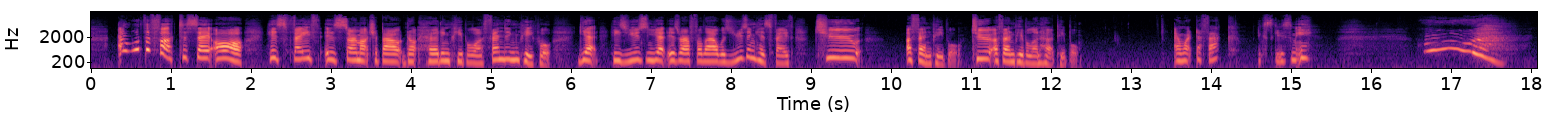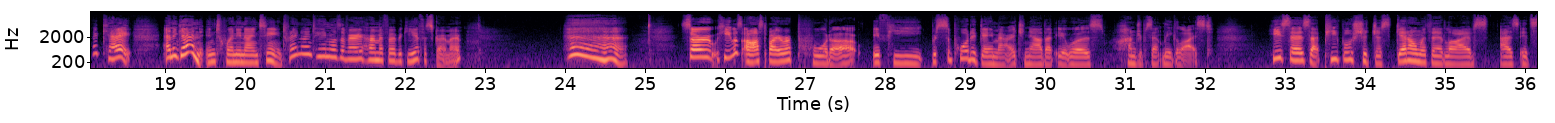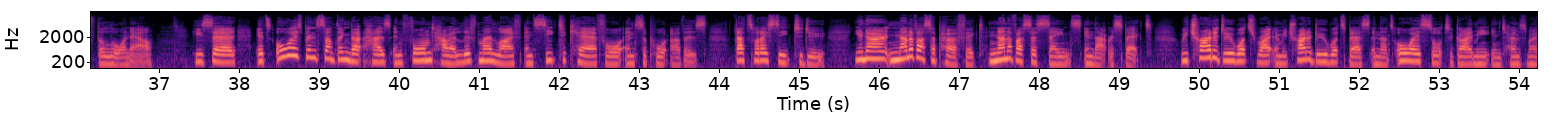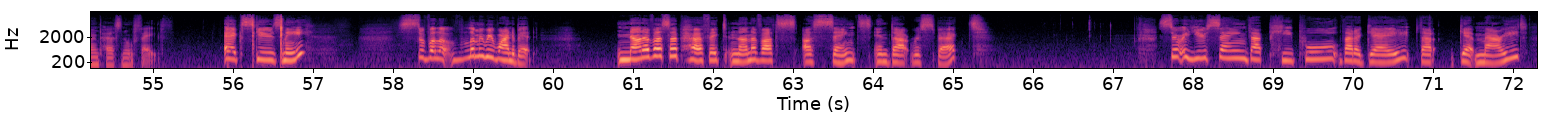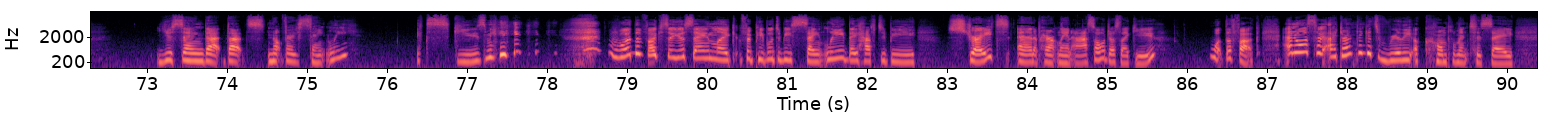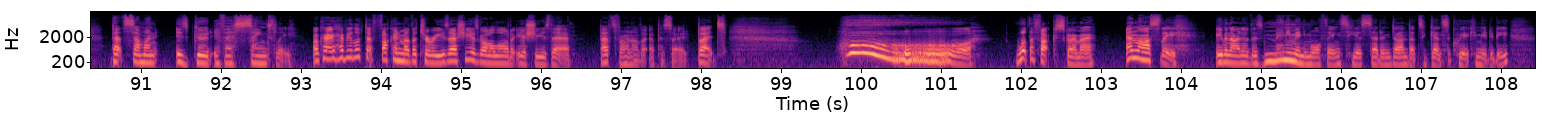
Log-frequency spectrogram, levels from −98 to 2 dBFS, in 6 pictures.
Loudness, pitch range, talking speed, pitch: -29 LUFS, 190-275 Hz, 165 wpm, 230 Hz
